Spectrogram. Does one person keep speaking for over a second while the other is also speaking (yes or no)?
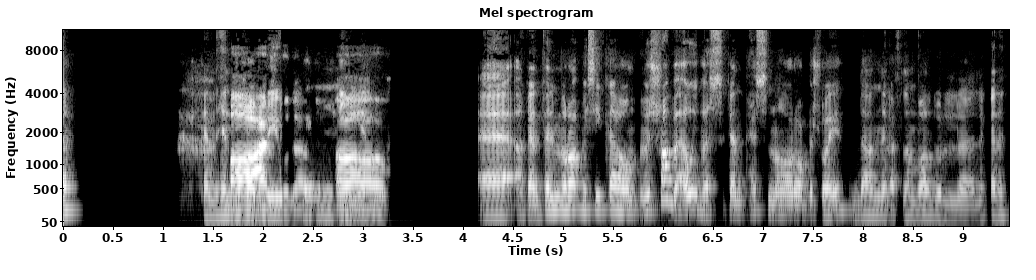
yes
